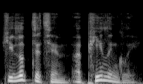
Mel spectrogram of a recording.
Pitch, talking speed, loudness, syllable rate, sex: 130 Hz, 210 wpm, -18 LUFS, 6.9 syllables/s, male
